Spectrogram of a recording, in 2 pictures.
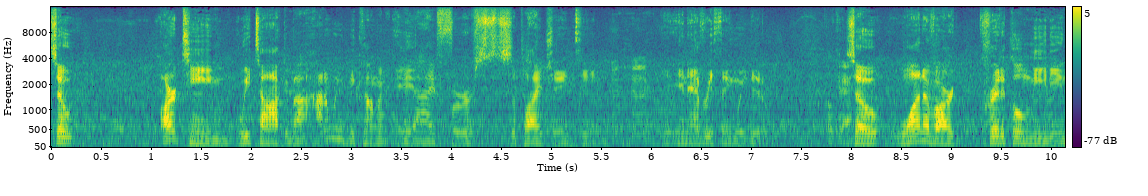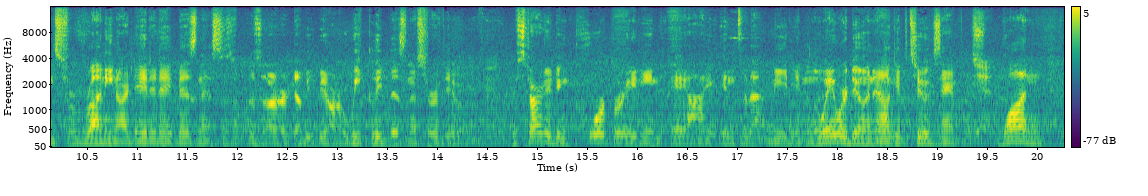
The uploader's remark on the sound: Live From NRF.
